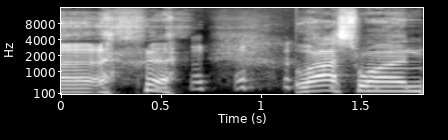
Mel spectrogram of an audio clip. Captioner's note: chuckling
